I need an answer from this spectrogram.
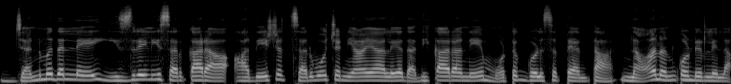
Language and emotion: Kannada, surprised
